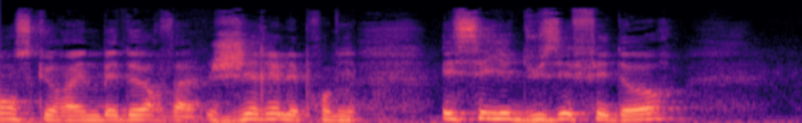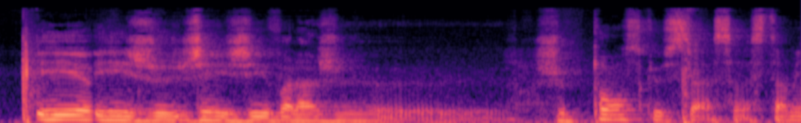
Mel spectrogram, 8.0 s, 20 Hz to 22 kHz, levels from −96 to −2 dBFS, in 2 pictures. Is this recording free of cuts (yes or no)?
no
